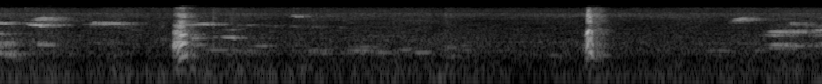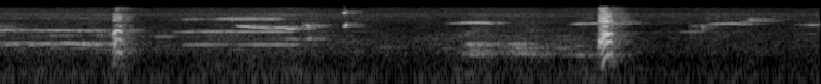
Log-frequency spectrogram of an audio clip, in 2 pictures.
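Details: Caged golden-crested myna singing as a flock-calling stimulus, not fully in song: loud clicks at intervals of about two seconds between whistled and chattering notes.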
